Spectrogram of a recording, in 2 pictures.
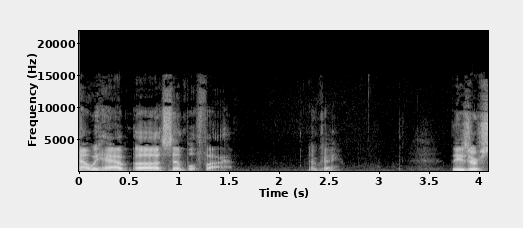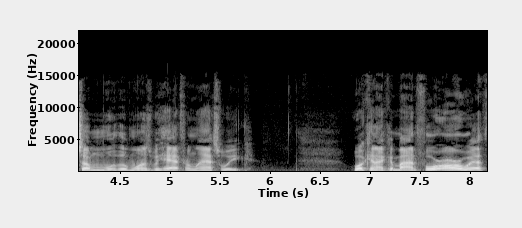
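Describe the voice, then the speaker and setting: A man speaks at a moderate pace and medium pitch, with ordinary pitch variation. His long pauses come often against a quiet background. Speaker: math teacher. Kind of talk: tutorial. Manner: casual. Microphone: phone near.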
